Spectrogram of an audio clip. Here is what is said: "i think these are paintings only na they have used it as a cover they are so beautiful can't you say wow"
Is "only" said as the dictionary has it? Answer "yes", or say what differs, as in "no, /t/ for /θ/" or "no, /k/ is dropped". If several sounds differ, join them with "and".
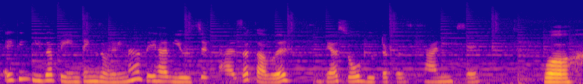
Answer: no, /l/ is dropped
